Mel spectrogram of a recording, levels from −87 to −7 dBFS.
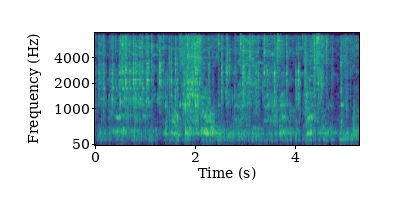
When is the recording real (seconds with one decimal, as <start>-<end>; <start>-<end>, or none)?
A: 0.0-1.3; 1.9-5.3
